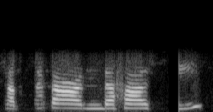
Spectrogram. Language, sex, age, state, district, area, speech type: Sanskrit, female, 18-30, Kerala, Thrissur, rural, conversation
